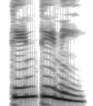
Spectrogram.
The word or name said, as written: ಟಿಂಟಿಣಿ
